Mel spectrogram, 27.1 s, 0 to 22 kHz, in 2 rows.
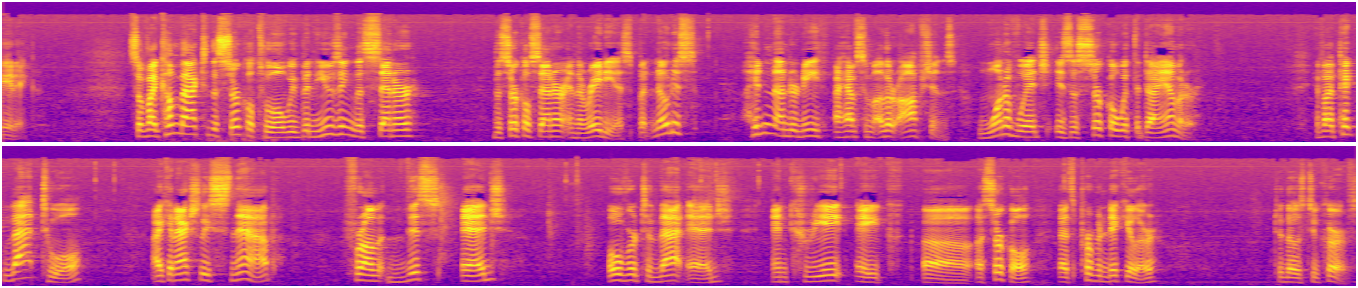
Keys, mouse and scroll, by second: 7.0 click, 14.6 click, 19.2 click, 20.6 click, 21.8 right click, 22.1 middle click, 22.1 middle click, 22.6 middle click, 22.6 middle click, 23.0 middle click.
